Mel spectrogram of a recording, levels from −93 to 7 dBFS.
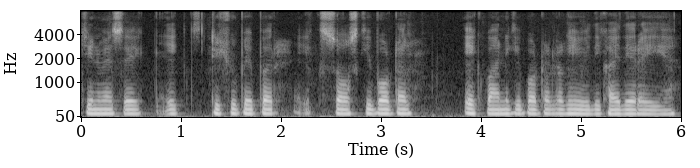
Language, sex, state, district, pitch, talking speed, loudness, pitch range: Hindi, male, Jharkhand, Ranchi, 120 Hz, 190 wpm, -15 LUFS, 115-120 Hz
